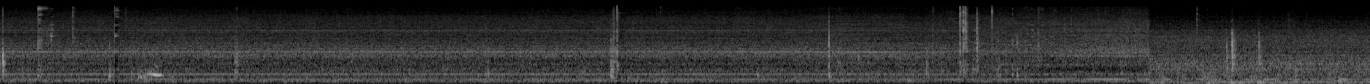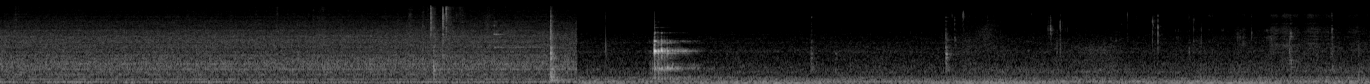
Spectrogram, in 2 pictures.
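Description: Quiet kitchen room tone with a steady electrical hum and scattered light clicks and taps from handling food and utensils. The background shifts twice, and a brief louder sound comes about twenty seconds in.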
